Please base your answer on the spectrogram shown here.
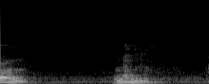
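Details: Basset Hound Joey vocalising an "I love you" to his owner indoors: two low, drawn-out moaning howls with rich harmonics, the first fading out and the second starting after a pause, short and throaty.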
